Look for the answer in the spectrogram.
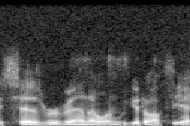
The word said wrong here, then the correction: Ravenna: Yeah, it's pronounced Ravina. Go ahead. – Ravina. Mm. I know. I still don't get that right.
